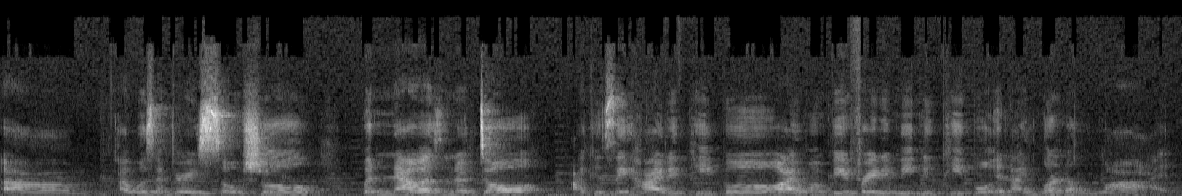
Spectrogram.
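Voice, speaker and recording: A woman in her thirties, a teacher, reflecting thoughtfully in an oral history interview, often pausing with "um" and "you know". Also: medium pitch, fairly even intonation. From Michigan, raised in Ohio. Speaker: teacher and instructional coach. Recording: roomy, distant mic with music behind.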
